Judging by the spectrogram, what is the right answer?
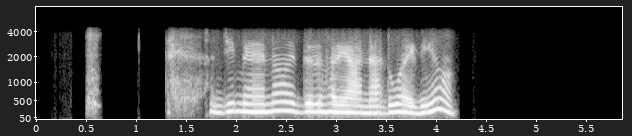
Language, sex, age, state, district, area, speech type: Dogri, female, 30-45, Jammu and Kashmir, Reasi, urban, conversation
